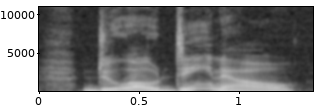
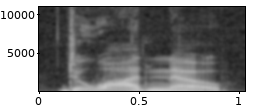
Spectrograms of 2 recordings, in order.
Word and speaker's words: duodeno: pain in the pharynx the next element is commonly pronounced two different ways duodino and duodeno in either case it refers to the duodenum or the duodenum whichever pronunciation may be used in your specific location ureter refers to the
